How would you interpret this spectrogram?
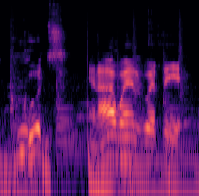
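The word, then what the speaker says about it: Gull: the a local beer gos g l but pronounced gos and I went with the Frozen slushie surprise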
